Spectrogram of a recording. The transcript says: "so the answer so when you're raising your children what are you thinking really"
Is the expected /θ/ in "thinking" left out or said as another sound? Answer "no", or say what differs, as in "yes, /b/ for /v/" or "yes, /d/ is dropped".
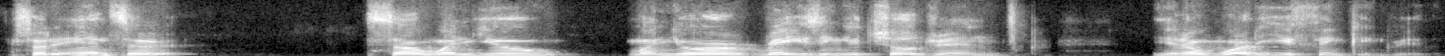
no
